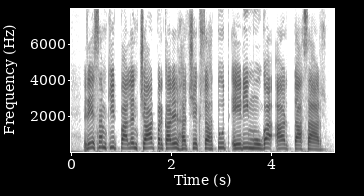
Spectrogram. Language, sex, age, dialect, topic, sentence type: Magahi, male, 41-45, Northeastern/Surjapuri, agriculture, statement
